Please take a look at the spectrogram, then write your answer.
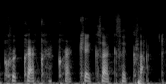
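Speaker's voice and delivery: high, half-whispered crick crack; bone snap sounds. Retold or imitated. Recapping the healer breaking her fingers again, high clicks. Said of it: "starts cracking it again".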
